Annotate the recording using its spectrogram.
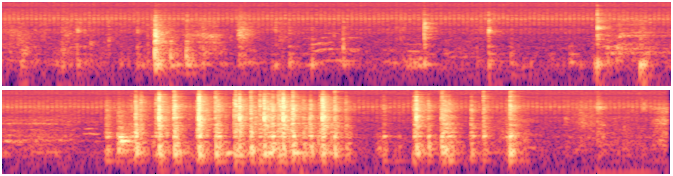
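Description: Screwdriver turning screws into the metal frame of a one-arm bandit slot machine mechanism: scattered light metallic clicks, then about three seconds of rapid clicking and rattling starting about six seconds in.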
